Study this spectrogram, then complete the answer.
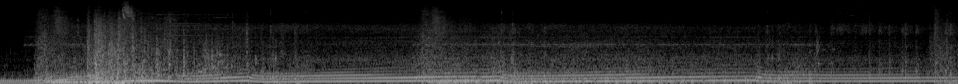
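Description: A car in Fortnite drives with a steady engine drone, rising in pitch through several gear-like surges, loud and close, with no talk over it.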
